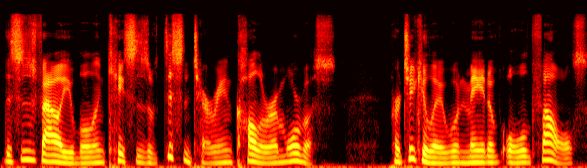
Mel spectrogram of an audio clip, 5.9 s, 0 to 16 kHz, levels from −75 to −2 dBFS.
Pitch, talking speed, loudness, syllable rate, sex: 135 Hz, 165 wpm, -19 LUFS, 5.5 syllables/s, male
